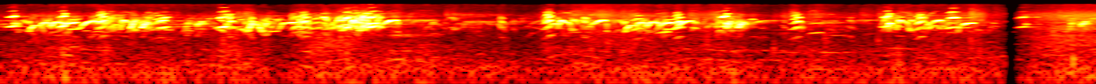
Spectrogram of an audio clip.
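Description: Lesser whistling ducks give shrill, chattering whistles in three overlapping bursts, like a calling flock, with brief quiet gaps between.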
